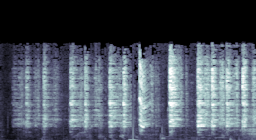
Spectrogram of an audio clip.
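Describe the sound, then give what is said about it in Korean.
Rapid metallic clacking of a taffy (yeot) seller's big scissors, snapping in quick rhythmic bursts with sharp bright clicks, clear, with no voices. “아, 이게 엿장수 가위소리군요.”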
